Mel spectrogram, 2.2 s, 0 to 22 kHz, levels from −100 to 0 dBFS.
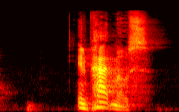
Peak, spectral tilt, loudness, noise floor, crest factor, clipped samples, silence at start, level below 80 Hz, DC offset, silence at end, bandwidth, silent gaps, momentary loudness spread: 0 dBFS; -2.5 dB/octave; -25 LUFS; -69 dBFS; 30 dB; under 0.1%; 0.95 s; -80 dBFS; under 0.1%; 0.4 s; 15 kHz; none; 12 LU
